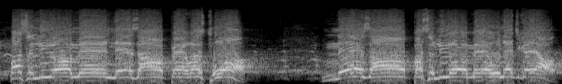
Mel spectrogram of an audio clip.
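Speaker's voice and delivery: rising, shouted elegy, slowing on each blow; lament preaching at full force. Acted. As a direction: cry the scene out to the mourners. Climax of majlis lament recitation.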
